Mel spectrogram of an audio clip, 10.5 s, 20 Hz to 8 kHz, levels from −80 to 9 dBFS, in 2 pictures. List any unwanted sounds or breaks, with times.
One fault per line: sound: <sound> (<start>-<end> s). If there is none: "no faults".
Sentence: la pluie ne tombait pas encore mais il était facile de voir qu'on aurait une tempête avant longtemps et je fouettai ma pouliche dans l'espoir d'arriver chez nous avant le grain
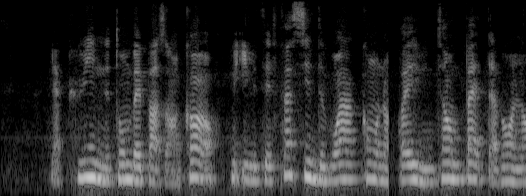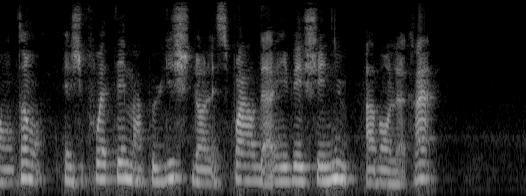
sound: dropout (3.9-4.0 s)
